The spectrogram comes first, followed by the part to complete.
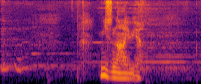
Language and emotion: Russian, sad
